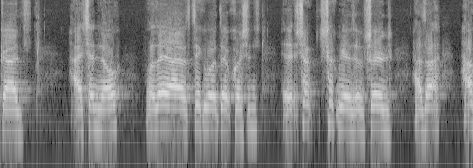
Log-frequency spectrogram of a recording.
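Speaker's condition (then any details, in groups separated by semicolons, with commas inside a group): Speech impairment after accident; initially no speech or movement, relearned speaking, difficulty persists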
